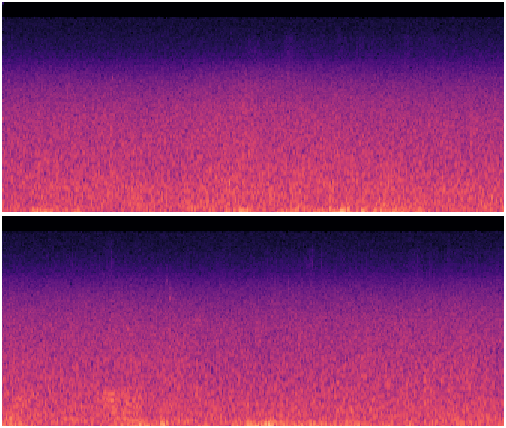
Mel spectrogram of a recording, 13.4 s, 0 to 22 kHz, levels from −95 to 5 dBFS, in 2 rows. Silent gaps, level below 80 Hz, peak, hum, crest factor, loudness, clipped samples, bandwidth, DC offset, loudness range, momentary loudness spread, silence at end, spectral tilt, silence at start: none; -30 dBFS; -8 dBFS; none; 16 dB; -26 LUFS; under 0.1%; 12 kHz; under 0.1%; 1 LU; 3 LU; 0 s; -6 dB/octave; 0 s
